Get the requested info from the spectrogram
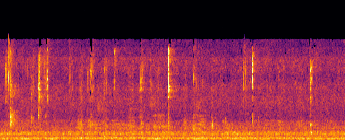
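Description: Chewing and squelching of someone eating intestine meat, with small wet clicks, over a steady hum.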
